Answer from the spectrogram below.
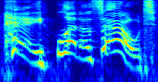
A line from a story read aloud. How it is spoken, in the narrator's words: Ashley cried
